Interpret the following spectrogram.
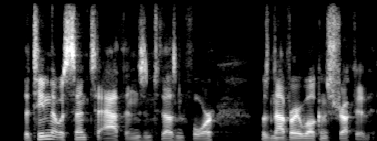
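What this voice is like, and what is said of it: American accent. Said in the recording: “As you can probably tell by my accent, that team is the good old US of A.”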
